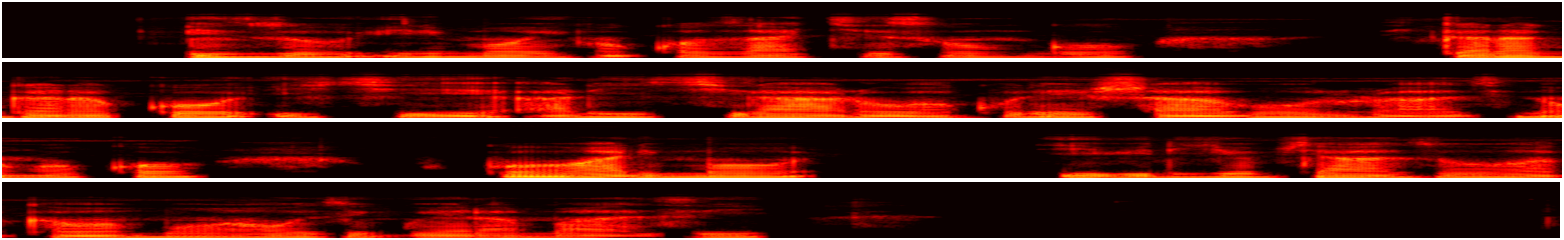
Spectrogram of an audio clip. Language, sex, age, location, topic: Kinyarwanda, male, 18-24, Nyagatare, agriculture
